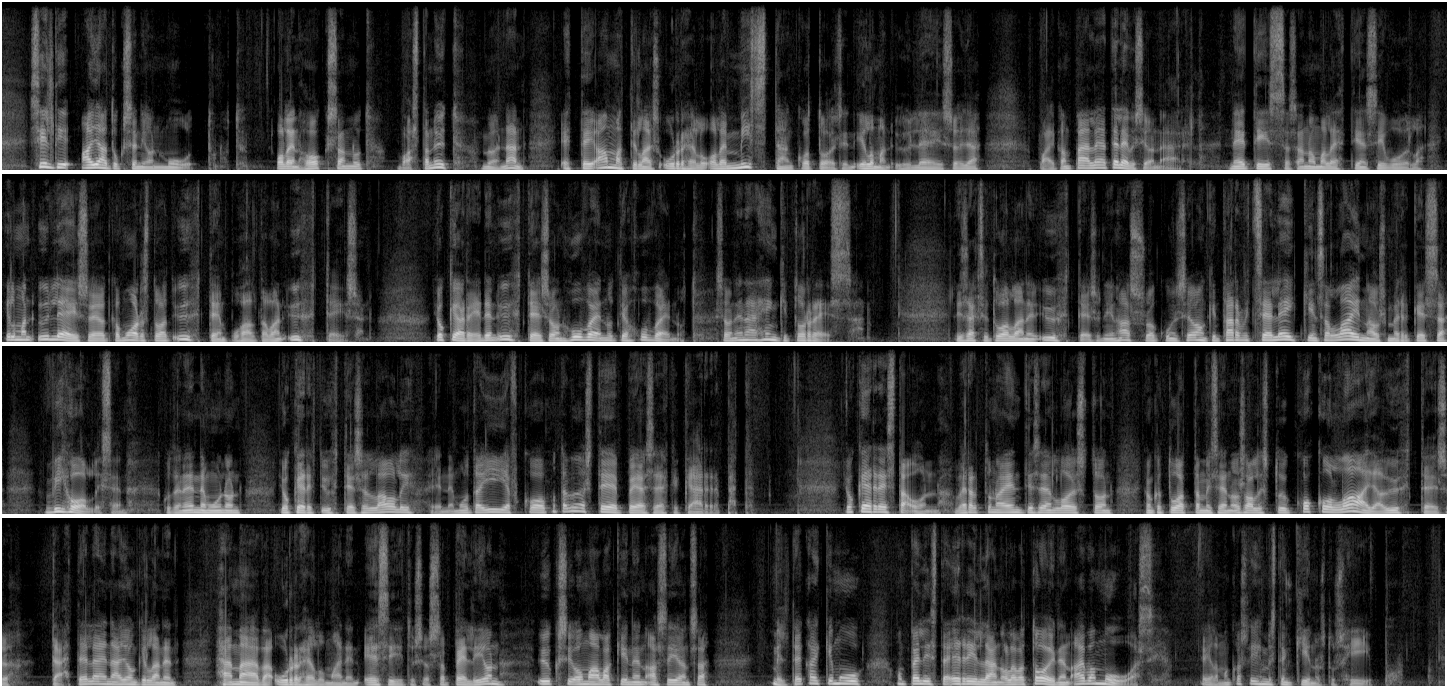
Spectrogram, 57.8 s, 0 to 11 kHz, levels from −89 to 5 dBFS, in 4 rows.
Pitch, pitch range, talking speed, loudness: 130 Hz, 115-155 Hz, 115 wpm, -23 LUFS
